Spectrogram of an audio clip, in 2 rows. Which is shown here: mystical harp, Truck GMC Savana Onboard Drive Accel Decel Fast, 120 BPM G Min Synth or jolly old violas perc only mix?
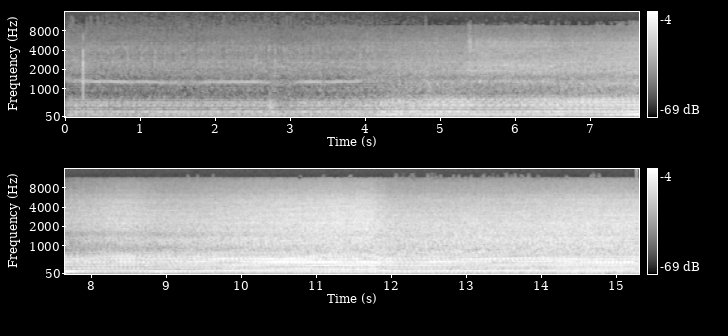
Truck GMC Savana Onboard Drive Accel Decel Fast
